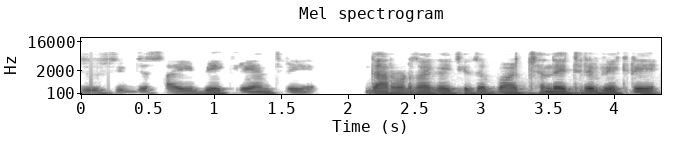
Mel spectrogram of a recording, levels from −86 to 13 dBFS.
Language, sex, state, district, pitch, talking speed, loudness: Kannada, male, Karnataka, Dharwad, 105 Hz, 165 wpm, -22 LUFS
